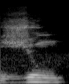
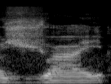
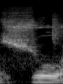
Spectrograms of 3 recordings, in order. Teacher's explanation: we have a kind of labialized form of this palatal sound, this palate labial sound, Ju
